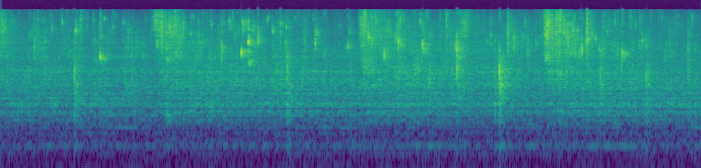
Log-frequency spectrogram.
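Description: Vegetable Manchurian balls deep-frying in hot oil in a kadai: a steady sizzle with scattered pops and crackles, growing fuller about two seconds in as more balls are dropped in.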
